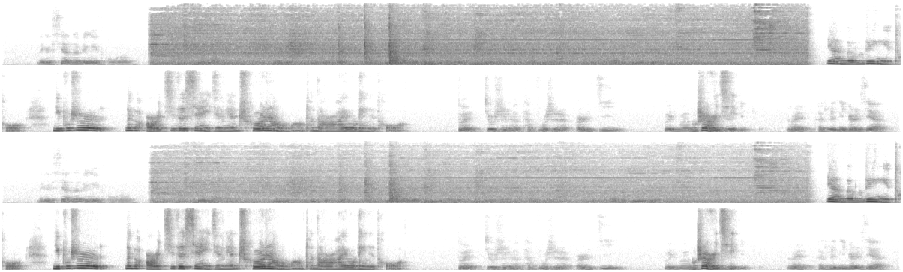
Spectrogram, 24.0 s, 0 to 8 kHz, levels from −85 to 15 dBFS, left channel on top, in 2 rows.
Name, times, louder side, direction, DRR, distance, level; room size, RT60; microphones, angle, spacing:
voice 1, 0.5-1.8 2.5-4.7 5.1-7.8 8.0-9.1 18.1-20.3 20.8-21.9 22.5-23.7, left 1 dB, 35° left, 0.7 m, -41 dB
sound 1, 2.0-10.8, left 7 dB, 90° left, 0.4 m, -33 dB
voice 2, 11.0-13.4 13.6-17.3 21.2-21.5, right 4 dB, 40° right, 0.4 m, -25 dB
2.3 x 2.1 x 3.7 m
head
